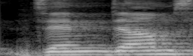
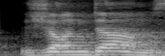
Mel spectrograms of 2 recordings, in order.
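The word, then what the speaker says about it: gendarmes: സംസാരിച്ചുദവഫഷദർ കോഫിവദചീഫ് ഓഫ് ദ ഇവിടെ നോക്ക് ജൻാംസ് അല്ലട്ടോ ജോാംസ് എന്നാ വായിക്കുക ഫ്രഞ്ച് വേഡ ജോാംസ് അപ്പർ അവരിങ്ങനെ കോഫി ഇങ്ങനെ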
